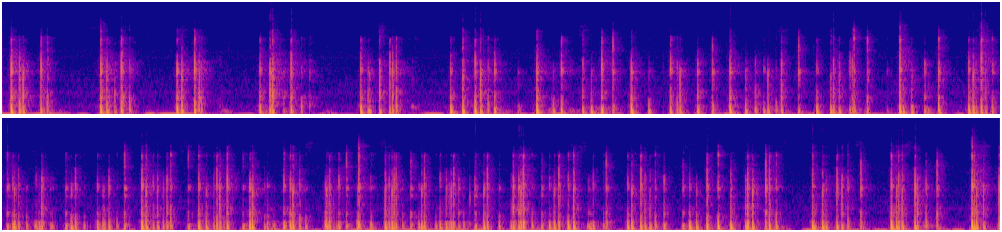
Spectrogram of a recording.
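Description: A handheld smartphone in a purple (lilac) soft silicone case has its back tapped rapidly with long nails. The clip is a dense run of short, dry, thumpy taps with faint clicky edges, each dying away almost instantly, with brief pauses between bursts.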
